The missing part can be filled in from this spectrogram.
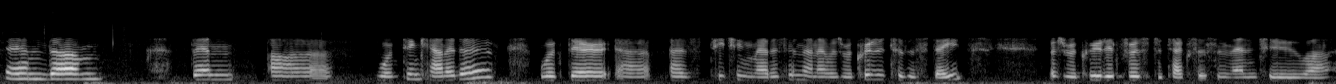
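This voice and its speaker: A middle-aged woman from Wales talks in a soft, unhurried way, pausing often as she gathers her thoughts. Her voice is smooth and clear, but it comes through a thin, tinny phone line with a dry, close sound. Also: mid-range voice, no room sound. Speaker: podcast guest, physician. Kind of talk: casual interview talk.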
